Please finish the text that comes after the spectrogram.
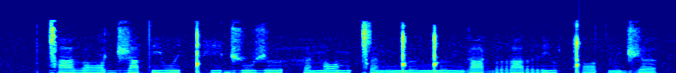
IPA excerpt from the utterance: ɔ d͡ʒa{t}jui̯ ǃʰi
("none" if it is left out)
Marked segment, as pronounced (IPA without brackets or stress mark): t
